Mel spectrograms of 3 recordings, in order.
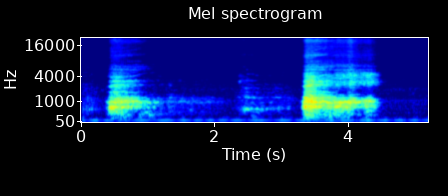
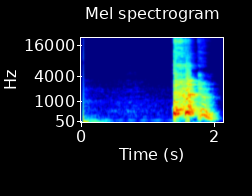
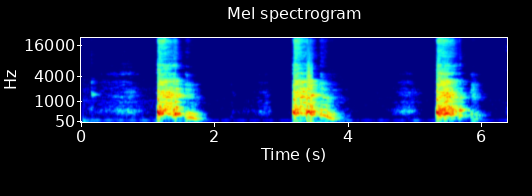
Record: {
  "exhalation_length": "5.2 s",
  "exhalation_amplitude": 9839,
  "exhalation_signal_mean_std_ratio": 0.47,
  "cough_length": "2.1 s",
  "cough_amplitude": 32768,
  "cough_signal_mean_std_ratio": 0.4,
  "three_cough_length": "6.4 s",
  "three_cough_amplitude": 32768,
  "three_cough_signal_mean_std_ratio": 0.37,
  "survey_phase": "beta (2021-08-13 to 2022-03-07)",
  "age": "18-44",
  "gender": "Male",
  "wearing_mask": "No",
  "symptom_none": true,
  "smoker_status": "Never smoked",
  "respiratory_condition_asthma": false,
  "respiratory_condition_other": false,
  "recruitment_source": "REACT",
  "submission_delay": "2 days",
  "covid_test_result": "Negative",
  "covid_test_method": "RT-qPCR"
}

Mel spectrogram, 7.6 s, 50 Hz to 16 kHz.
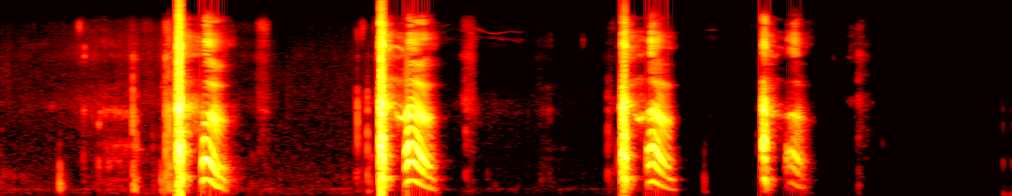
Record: {
  "cough_length": "7.6 s",
  "cough_amplitude": 32768,
  "cough_signal_mean_std_ratio": 0.23,
  "survey_phase": "beta (2021-08-13 to 2022-03-07)",
  "age": "65+",
  "gender": "Female",
  "wearing_mask": "No",
  "symptom_shortness_of_breath": true,
  "smoker_status": "Ex-smoker",
  "respiratory_condition_asthma": true,
  "respiratory_condition_other": true,
  "recruitment_source": "REACT",
  "submission_delay": "1 day",
  "covid_test_result": "Negative",
  "covid_test_method": "RT-qPCR"
}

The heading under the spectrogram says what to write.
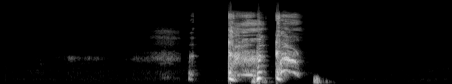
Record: {
  "cough_length": "4.5 s",
  "cough_amplitude": 32767,
  "cough_signal_mean_std_ratio": 0.29,
  "survey_phase": "beta (2021-08-13 to 2022-03-07)",
  "age": "18-44",
  "gender": "Male",
  "wearing_mask": "No",
  "symptom_cough_any": true,
  "symptom_new_continuous_cough": true,
  "symptom_sore_throat": true,
  "symptom_fatigue": true,
  "symptom_change_to_sense_of_smell_or_taste": true,
  "symptom_onset": "5 days",
  "smoker_status": "Ex-smoker",
  "respiratory_condition_asthma": false,
  "respiratory_condition_other": false,
  "recruitment_source": "Test and Trace",
  "submission_delay": "2 days",
  "covid_test_result": "Positive",
  "covid_test_method": "RT-qPCR",
  "covid_ct_value": 18.2,
  "covid_ct_gene": "ORF1ab gene",
  "covid_ct_mean": 18.5,
  "covid_viral_load": "850000 copies/ml",
  "covid_viral_load_category": "Low viral load (10K-1M copies/ml)"
}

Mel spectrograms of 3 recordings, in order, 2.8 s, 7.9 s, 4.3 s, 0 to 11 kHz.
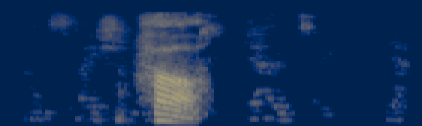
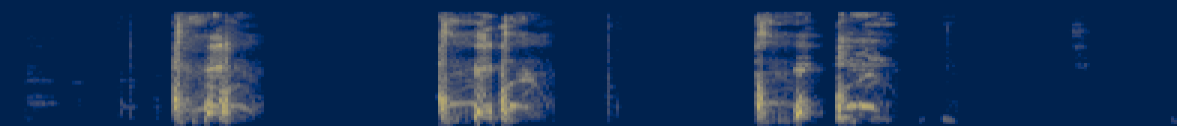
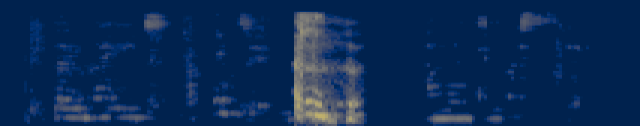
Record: {
  "exhalation_length": "2.8 s",
  "exhalation_amplitude": 27424,
  "exhalation_signal_mean_std_ratio": 0.26,
  "three_cough_length": "7.9 s",
  "three_cough_amplitude": 30811,
  "three_cough_signal_mean_std_ratio": 0.3,
  "cough_length": "4.3 s",
  "cough_amplitude": 27445,
  "cough_signal_mean_std_ratio": 0.24,
  "survey_phase": "beta (2021-08-13 to 2022-03-07)",
  "age": "65+",
  "gender": "Female",
  "wearing_mask": "No",
  "symptom_cough_any": true,
  "smoker_status": "Ex-smoker",
  "respiratory_condition_asthma": false,
  "respiratory_condition_other": false,
  "recruitment_source": "REACT",
  "submission_delay": "2 days",
  "covid_test_result": "Negative",
  "covid_test_method": "RT-qPCR",
  "influenza_a_test_result": "Negative",
  "influenza_b_test_result": "Negative"
}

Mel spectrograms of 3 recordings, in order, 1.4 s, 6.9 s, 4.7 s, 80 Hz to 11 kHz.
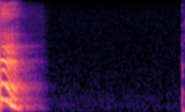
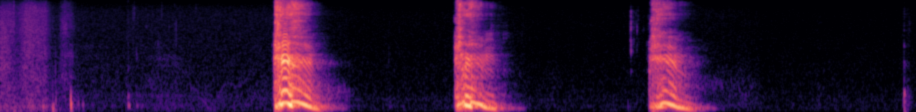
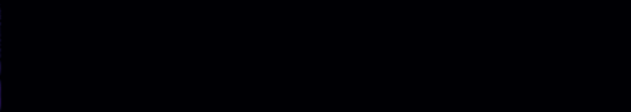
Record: {
  "cough_length": "1.4 s",
  "cough_amplitude": 12436,
  "cough_signal_mean_std_ratio": 0.27,
  "three_cough_length": "6.9 s",
  "three_cough_amplitude": 19767,
  "three_cough_signal_mean_std_ratio": 0.26,
  "exhalation_length": "4.7 s",
  "exhalation_amplitude": 19,
  "exhalation_signal_mean_std_ratio": 0.02,
  "survey_phase": "beta (2021-08-13 to 2022-03-07)",
  "age": "45-64",
  "gender": "Female",
  "wearing_mask": "No",
  "symptom_headache": true,
  "smoker_status": "Never smoked",
  "respiratory_condition_asthma": false,
  "respiratory_condition_other": false,
  "recruitment_source": "REACT",
  "submission_delay": "1 day",
  "covid_test_result": "Negative",
  "covid_test_method": "RT-qPCR",
  "influenza_a_test_result": "Negative",
  "influenza_b_test_result": "Negative"
}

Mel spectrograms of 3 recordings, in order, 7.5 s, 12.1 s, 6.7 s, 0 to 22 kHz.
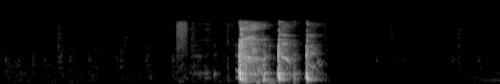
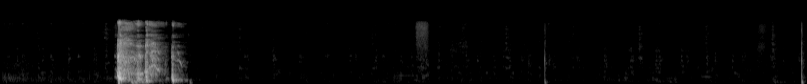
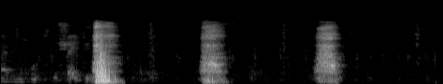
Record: {
  "three_cough_length": "7.5 s",
  "three_cough_amplitude": 27054,
  "three_cough_signal_mean_std_ratio": 0.21,
  "cough_length": "12.1 s",
  "cough_amplitude": 24817,
  "cough_signal_mean_std_ratio": 0.14,
  "exhalation_length": "6.7 s",
  "exhalation_amplitude": 27348,
  "exhalation_signal_mean_std_ratio": 0.21,
  "survey_phase": "alpha (2021-03-01 to 2021-08-12)",
  "age": "45-64",
  "gender": "Male",
  "wearing_mask": "No",
  "symptom_cough_any": true,
  "symptom_shortness_of_breath": true,
  "symptom_fatigue": true,
  "symptom_fever_high_temperature": true,
  "symptom_headache": true,
  "symptom_onset": "3 days",
  "smoker_status": "Never smoked",
  "respiratory_condition_asthma": false,
  "respiratory_condition_other": true,
  "recruitment_source": "Test and Trace",
  "submission_delay": "2 days",
  "covid_test_result": "Positive",
  "covid_test_method": "RT-qPCR"
}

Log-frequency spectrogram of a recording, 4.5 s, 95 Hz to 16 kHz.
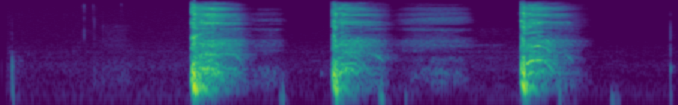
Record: {
  "three_cough_length": "4.5 s",
  "three_cough_amplitude": 32343,
  "three_cough_signal_mean_std_ratio": 0.3,
  "survey_phase": "beta (2021-08-13 to 2022-03-07)",
  "age": "45-64",
  "gender": "Male",
  "wearing_mask": "No",
  "symptom_cough_any": true,
  "symptom_runny_or_blocked_nose": true,
  "symptom_fatigue": true,
  "symptom_headache": true,
  "symptom_onset": "3 days",
  "smoker_status": "Current smoker (e-cigarettes or vapes only)",
  "respiratory_condition_asthma": false,
  "respiratory_condition_other": false,
  "recruitment_source": "Test and Trace",
  "submission_delay": "2 days",
  "covid_test_result": "Positive",
  "covid_test_method": "RT-qPCR",
  "covid_ct_value": 15.7,
  "covid_ct_gene": "ORF1ab gene",
  "covid_ct_mean": 16.2,
  "covid_viral_load": "5000000 copies/ml",
  "covid_viral_load_category": "High viral load (>1M copies/ml)"
}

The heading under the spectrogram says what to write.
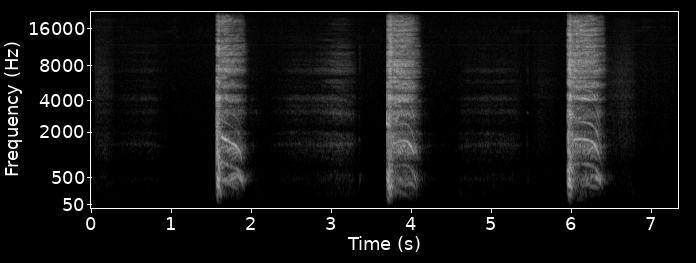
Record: {
  "three_cough_length": "7.3 s",
  "three_cough_amplitude": 6525,
  "three_cough_signal_mean_std_ratio": 0.28,
  "survey_phase": "beta (2021-08-13 to 2022-03-07)",
  "age": "65+",
  "gender": "Female",
  "wearing_mask": "No",
  "symptom_none": true,
  "symptom_onset": "13 days",
  "smoker_status": "Ex-smoker",
  "respiratory_condition_asthma": true,
  "respiratory_condition_other": false,
  "recruitment_source": "REACT",
  "submission_delay": "1 day",
  "covid_test_result": "Negative",
  "covid_test_method": "RT-qPCR",
  "influenza_a_test_result": "Unknown/Void",
  "influenza_b_test_result": "Unknown/Void"
}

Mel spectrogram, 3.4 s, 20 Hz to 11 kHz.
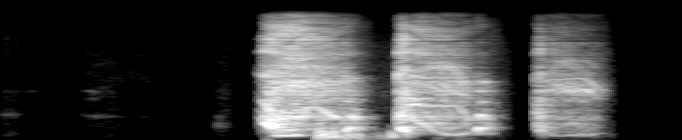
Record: {
  "three_cough_length": "3.4 s",
  "three_cough_amplitude": 27021,
  "three_cough_signal_mean_std_ratio": 0.42,
  "survey_phase": "alpha (2021-03-01 to 2021-08-12)",
  "age": "18-44",
  "gender": "Female",
  "wearing_mask": "No",
  "symptom_cough_any": true,
  "symptom_shortness_of_breath": true,
  "symptom_abdominal_pain": true,
  "symptom_fatigue": true,
  "symptom_onset": "3 days",
  "smoker_status": "Never smoked",
  "respiratory_condition_asthma": false,
  "respiratory_condition_other": false,
  "recruitment_source": "Test and Trace",
  "submission_delay": "2 days",
  "covid_test_result": "Positive",
  "covid_test_method": "RT-qPCR"
}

